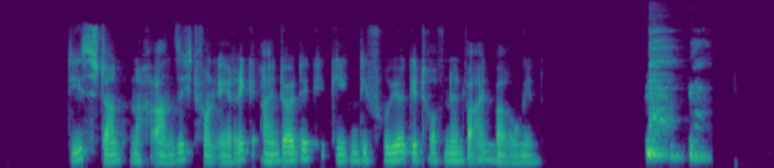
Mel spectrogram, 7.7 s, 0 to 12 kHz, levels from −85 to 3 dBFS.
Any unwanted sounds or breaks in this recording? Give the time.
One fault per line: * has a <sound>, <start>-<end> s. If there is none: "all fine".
* has a cough, 6.4-7.1 s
